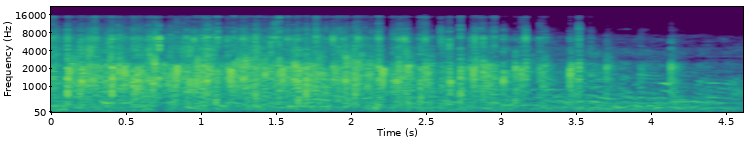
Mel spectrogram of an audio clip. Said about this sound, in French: il applaudit encore une fois.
